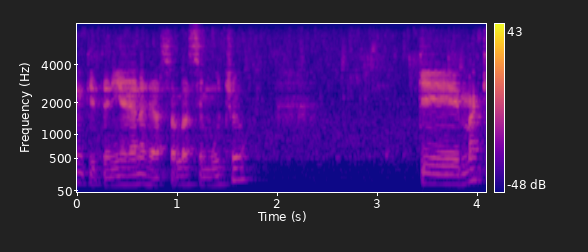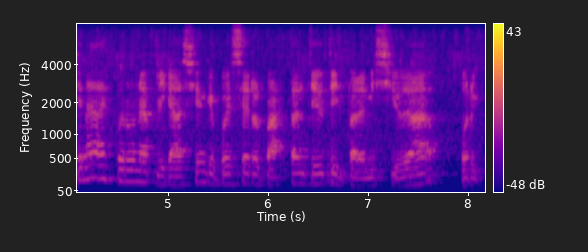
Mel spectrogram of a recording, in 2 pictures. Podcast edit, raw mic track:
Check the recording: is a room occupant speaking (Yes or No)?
No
